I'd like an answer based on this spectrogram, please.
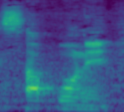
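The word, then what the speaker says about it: sapone: সা পি অ প এন এ এন এ সাপনে, এভাবে যদি ভেঙে ভেঙে পড়েন তাহলে আপনার উচ্চারণ একদম ক্লিয়ার হয়ে যাবে।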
